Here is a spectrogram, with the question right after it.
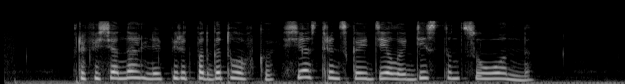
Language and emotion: Russian, positive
